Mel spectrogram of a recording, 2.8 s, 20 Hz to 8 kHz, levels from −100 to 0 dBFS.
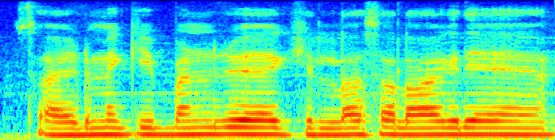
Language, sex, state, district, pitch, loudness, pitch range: Marwari, male, Rajasthan, Nagaur, 145 Hz, -14 LUFS, 140-145 Hz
